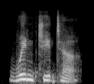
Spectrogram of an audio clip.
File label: "windcheater", Indian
